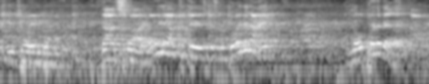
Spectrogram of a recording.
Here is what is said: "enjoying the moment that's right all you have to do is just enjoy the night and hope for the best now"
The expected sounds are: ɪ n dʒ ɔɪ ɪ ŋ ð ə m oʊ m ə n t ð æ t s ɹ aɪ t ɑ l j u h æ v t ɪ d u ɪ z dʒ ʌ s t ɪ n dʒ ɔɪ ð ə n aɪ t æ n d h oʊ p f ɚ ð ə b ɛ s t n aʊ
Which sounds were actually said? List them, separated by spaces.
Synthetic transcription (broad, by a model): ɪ n dʒ ɔɪ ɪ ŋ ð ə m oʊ ə t ð æ t s w aɪ ɑ l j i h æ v t ɪ d u ɪ z dʒ ʌ s t ɪ n dʒ ɔɪ ð ə n aɪ t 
